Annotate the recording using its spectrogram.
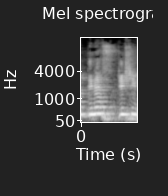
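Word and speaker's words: दिनेश डीसी: Main नाम नै, मैले मेरो नाम दिनेश डिसी भन्ने नै उच्चारण गलत गर्छु भने, मेरो सको पातलो स नगरेर डिसी भनेर बाक्लो गर्छु भन्ने बित्तिकै त म गलत कम्युनिकेसन पनि गरिरहेको छु कि मलाई स र सको उच्चारण थाहा छैन, अनि मेरो पोइन्ट घट्छ।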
